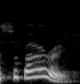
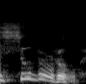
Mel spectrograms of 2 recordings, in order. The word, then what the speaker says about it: Subaru: what a wrx's yeah how do you say that Subaru Subaru saaru that's hot dog isn't it it's a subari no it's a Subaru remember we won the war we get to say how stuff is pronounced yeah not the Japanese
